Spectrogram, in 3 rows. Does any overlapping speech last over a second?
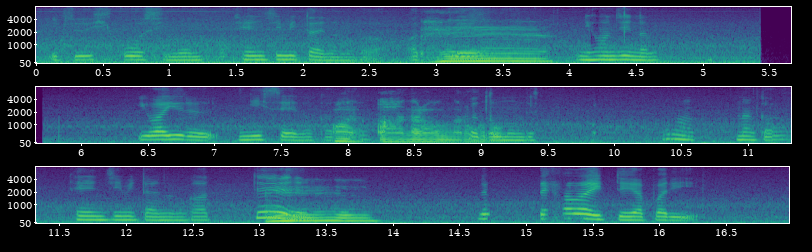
No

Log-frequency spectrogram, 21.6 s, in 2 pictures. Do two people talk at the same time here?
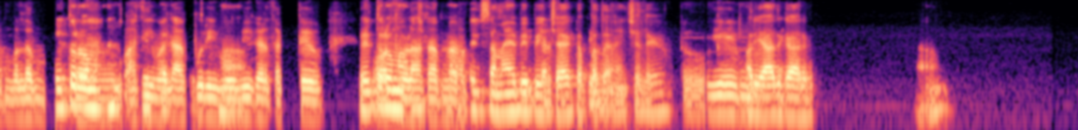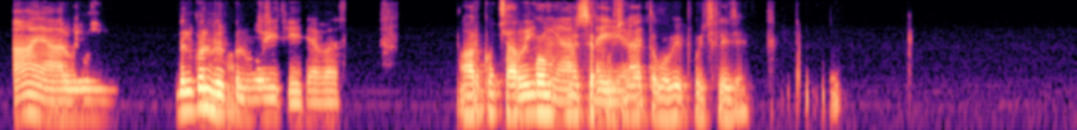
Yes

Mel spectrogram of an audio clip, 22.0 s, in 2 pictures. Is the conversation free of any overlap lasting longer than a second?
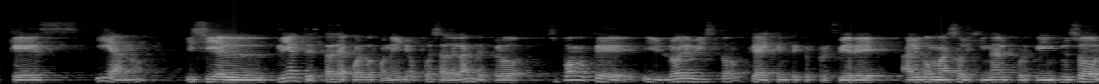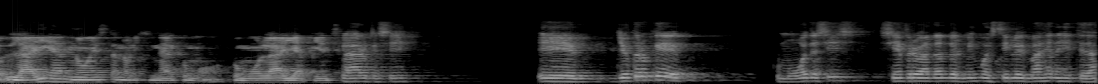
Yes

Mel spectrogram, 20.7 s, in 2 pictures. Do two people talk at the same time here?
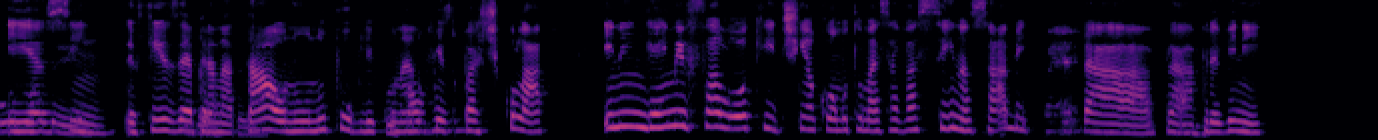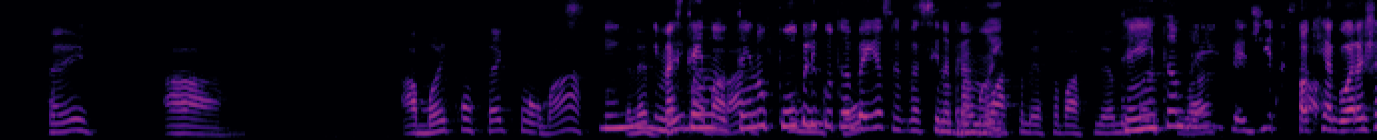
Yes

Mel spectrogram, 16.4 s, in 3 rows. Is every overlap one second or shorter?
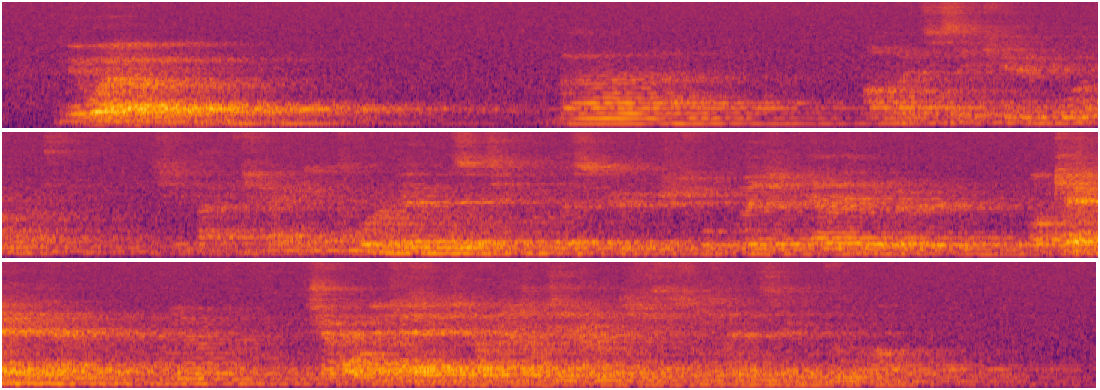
No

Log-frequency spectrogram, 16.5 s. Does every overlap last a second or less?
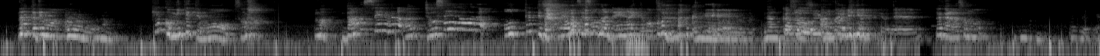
No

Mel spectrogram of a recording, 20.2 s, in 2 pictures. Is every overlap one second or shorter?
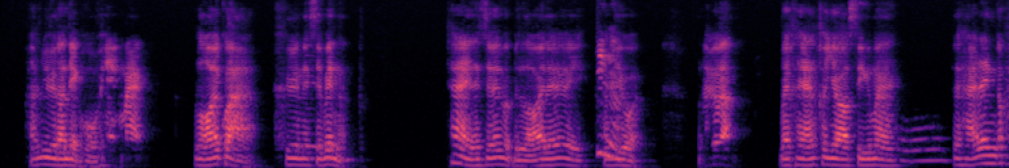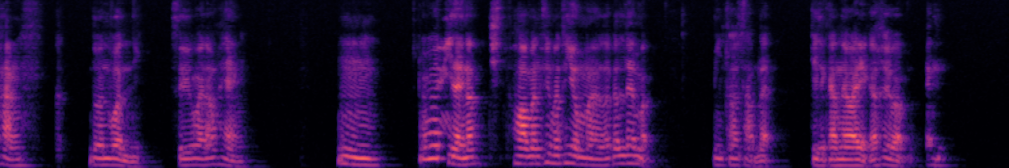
Yes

